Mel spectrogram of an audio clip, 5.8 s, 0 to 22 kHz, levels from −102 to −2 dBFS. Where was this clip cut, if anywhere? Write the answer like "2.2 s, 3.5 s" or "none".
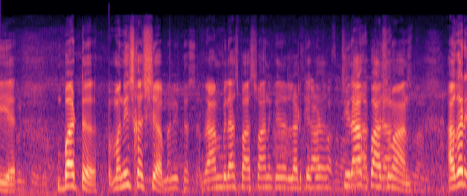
1.3 s, 2.5 s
